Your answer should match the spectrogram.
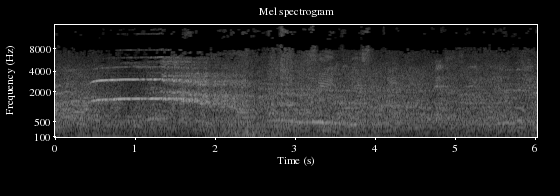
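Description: A horse whinnying: one long high call starting about half a second in, held briefly then falling in pitch, ending in a lower note around three seconds in, over people talking.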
